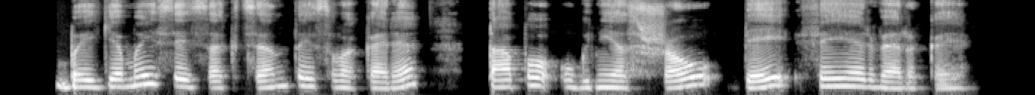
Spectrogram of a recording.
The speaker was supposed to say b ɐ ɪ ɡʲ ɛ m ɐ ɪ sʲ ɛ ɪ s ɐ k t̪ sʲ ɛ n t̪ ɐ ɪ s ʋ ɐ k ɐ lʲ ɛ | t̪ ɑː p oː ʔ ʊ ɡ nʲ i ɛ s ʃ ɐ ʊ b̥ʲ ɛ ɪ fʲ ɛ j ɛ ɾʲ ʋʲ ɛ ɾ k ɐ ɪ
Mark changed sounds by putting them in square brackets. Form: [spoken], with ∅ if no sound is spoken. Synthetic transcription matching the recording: b ɐ ɪ ɡʲ ɛ m ɐ ɪ sʲ ɛ ɪ s ɐ k t̪ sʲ ɛ n t̪ ɐ ɪ s ʋ ɐ k ɐ [ɾʲ] ɛ | t̪ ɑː p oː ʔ ʊ ɡ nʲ i ɛ s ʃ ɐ ʊ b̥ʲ ɛ ɪ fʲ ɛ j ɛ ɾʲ ʋʲ ɛ ɾ k ɐ ɪ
